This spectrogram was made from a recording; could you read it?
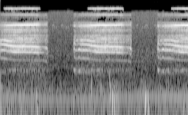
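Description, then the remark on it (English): A battery-powered electronic felid attracting phonic (FAP) lure loops a repeated cat-in-heat yowl, meant to imitate a single cat in heat: long wavering harmonic wails separated by brief pauses, faint and steady over a low background hum. “we use a special, they're called FAPs, felid attracting phonics, and they make a call like a cat in heat, and I just wanted to make sure that the batteries were still functioning all right in that phonic.”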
